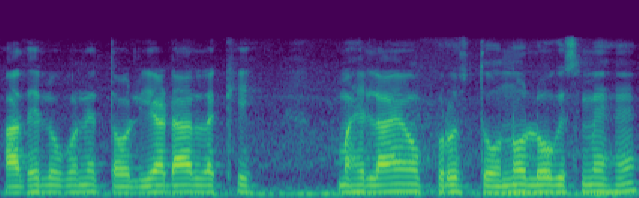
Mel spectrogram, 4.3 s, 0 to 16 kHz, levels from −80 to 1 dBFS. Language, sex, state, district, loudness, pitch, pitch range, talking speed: Hindi, male, Uttar Pradesh, Lucknow, -17 LUFS, 125 Hz, 115-130 Hz, 180 wpm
